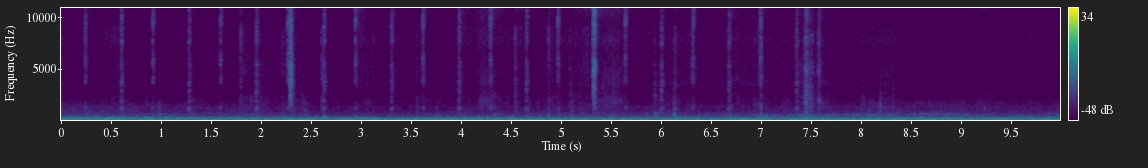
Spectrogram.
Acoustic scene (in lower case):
car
